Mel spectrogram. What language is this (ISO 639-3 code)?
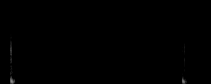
uzb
